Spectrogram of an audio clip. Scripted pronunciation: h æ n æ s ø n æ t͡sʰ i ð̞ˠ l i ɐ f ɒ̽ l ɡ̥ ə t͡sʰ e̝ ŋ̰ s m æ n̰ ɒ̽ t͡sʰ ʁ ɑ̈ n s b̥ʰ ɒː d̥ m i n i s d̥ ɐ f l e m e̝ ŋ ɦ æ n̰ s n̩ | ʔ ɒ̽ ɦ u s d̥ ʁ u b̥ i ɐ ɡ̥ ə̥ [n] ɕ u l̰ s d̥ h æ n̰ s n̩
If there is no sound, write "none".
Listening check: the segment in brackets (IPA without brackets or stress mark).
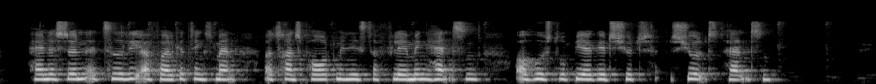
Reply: none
